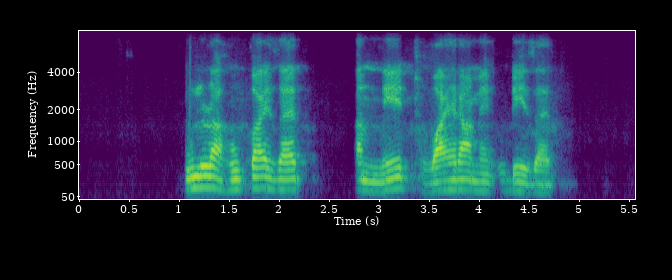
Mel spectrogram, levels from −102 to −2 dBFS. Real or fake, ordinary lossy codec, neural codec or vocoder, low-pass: fake; Opus, 32 kbps; codec, 16 kHz, 16 kbps, FreqCodec, smaller model; 7.2 kHz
